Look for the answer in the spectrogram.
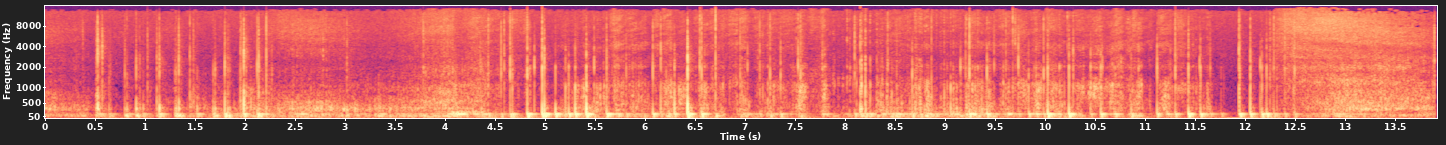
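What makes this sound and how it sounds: Long nails on clawed fingers scratch and scurry across a flat, solid cork floor. The result is a dense run of soft, dry scraping and quick taps over a steady low hum, with louder bursts around the middle and a brief pause just before the end.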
